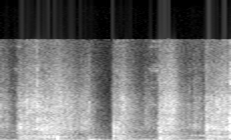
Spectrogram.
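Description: Spoon scraping and rubbing around a white plastic bowl while sugar is stirred in, in repeated strokes about two a second.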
